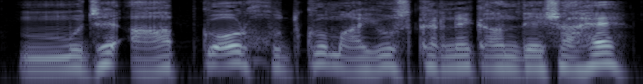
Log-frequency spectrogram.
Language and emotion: Urdu, fearful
